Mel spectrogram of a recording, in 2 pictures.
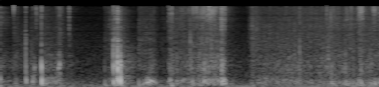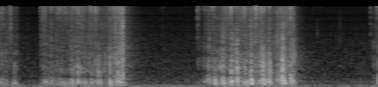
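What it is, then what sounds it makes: Beaded linen pillow being scratched. Long nails scratch across a beige linen cushion embroidered with red and gold seed beads. Bursts of dry, rasping scratches with bright, crisp clicks from the beads come in several strokes, separated by short, quieter pauses.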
